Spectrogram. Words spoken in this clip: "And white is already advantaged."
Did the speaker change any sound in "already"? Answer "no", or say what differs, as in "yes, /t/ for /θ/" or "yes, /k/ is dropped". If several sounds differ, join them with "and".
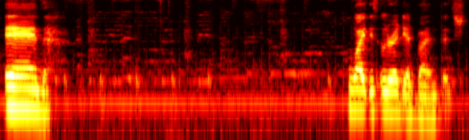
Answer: no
